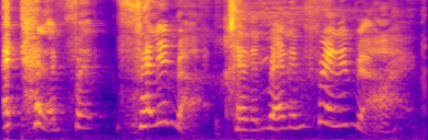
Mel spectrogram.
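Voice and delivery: very high, loud squeaky rap gibberish; hammed-up high-pitched female rapper flow. Doing an impression for the co-host to guess, high rapper voice. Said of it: "That was my [name] impression".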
